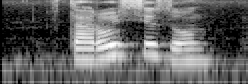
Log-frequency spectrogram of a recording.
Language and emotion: Russian, neutral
